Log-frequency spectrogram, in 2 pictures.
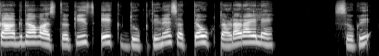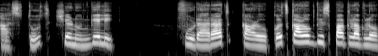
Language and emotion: Goan Konkani, sad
